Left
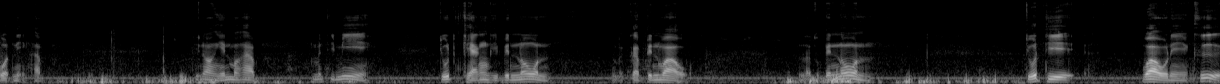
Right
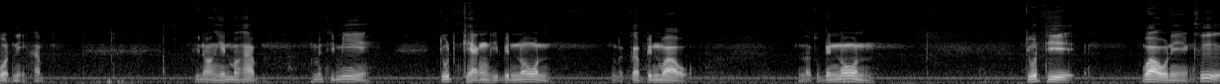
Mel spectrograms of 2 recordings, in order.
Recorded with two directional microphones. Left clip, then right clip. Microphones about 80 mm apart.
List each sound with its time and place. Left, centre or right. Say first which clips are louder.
0.1 s speech: right 5 dB; centre
2.0 s speech: right 6 dB; centre
4.4 s speech: right 7 dB; centre
5.1 s speech: right 5 dB; left
6.1 s speech: right 6 dB; centre
8.0 s speech: right 7 dB; centre
10.2 s speech: right 5 dB; centre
